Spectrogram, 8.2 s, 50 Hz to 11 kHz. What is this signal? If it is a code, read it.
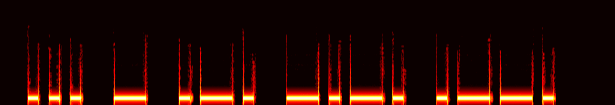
Morse code, heard as a keyed tone, about 8 wpm, 800 Hz. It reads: STRCP
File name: LEZIONI / 6 PKX0 / 6 PK 8wpm 3003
